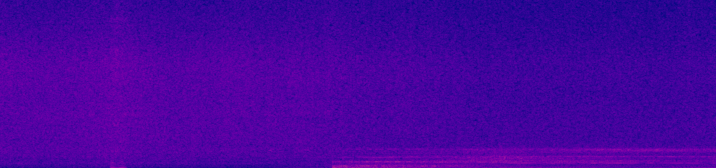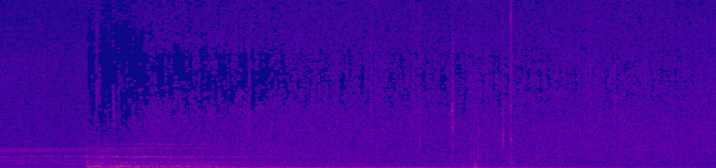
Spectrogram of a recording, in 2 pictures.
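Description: Ominous droning film score: a deep rumble with long held tones comes in suddenly about five seconds in and surges heavier again about halfway through, then slowly eases. A short cough comes before it.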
